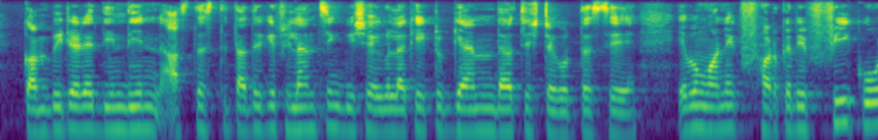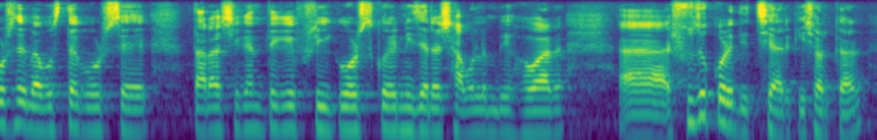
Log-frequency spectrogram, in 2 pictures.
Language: Bangla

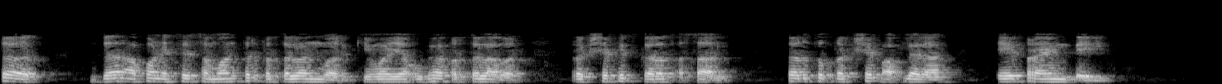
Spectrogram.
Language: Marathi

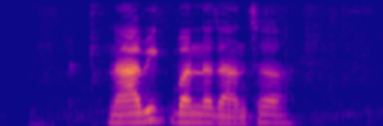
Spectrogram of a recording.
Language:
Nepali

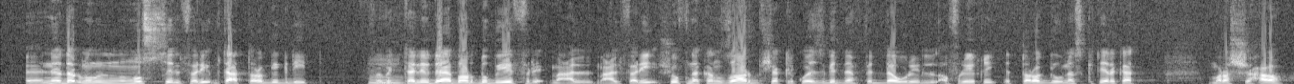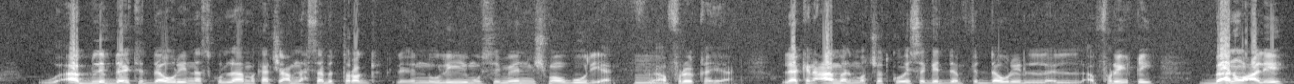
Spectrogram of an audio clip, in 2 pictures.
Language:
Arabic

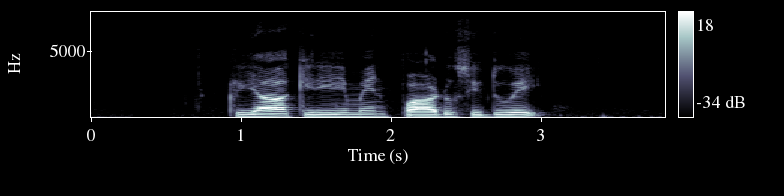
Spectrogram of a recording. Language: Sinhala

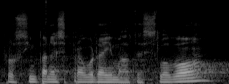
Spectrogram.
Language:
Czech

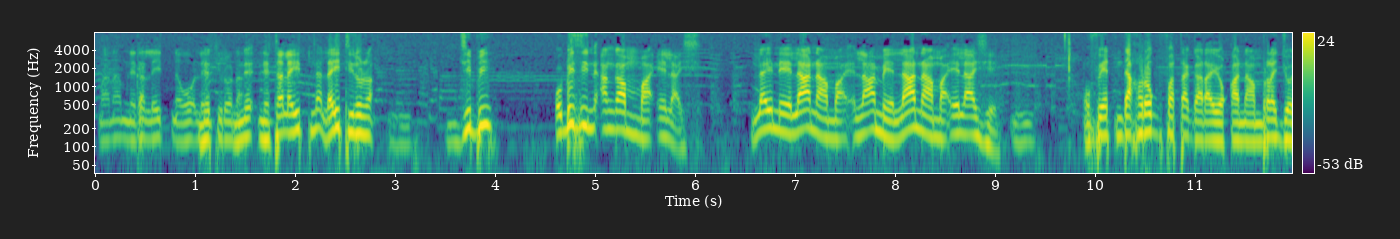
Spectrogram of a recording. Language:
Serer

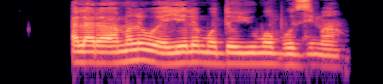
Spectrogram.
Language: Tem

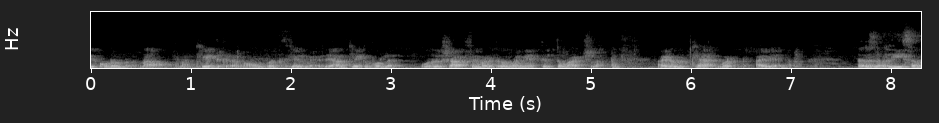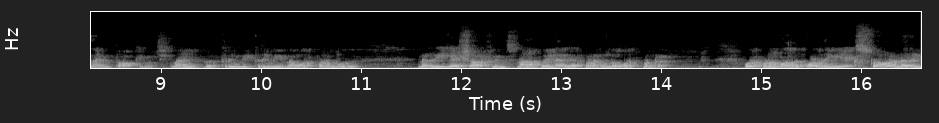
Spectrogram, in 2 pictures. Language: Tamil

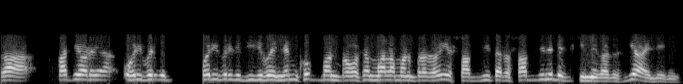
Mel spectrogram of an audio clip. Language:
Nepali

